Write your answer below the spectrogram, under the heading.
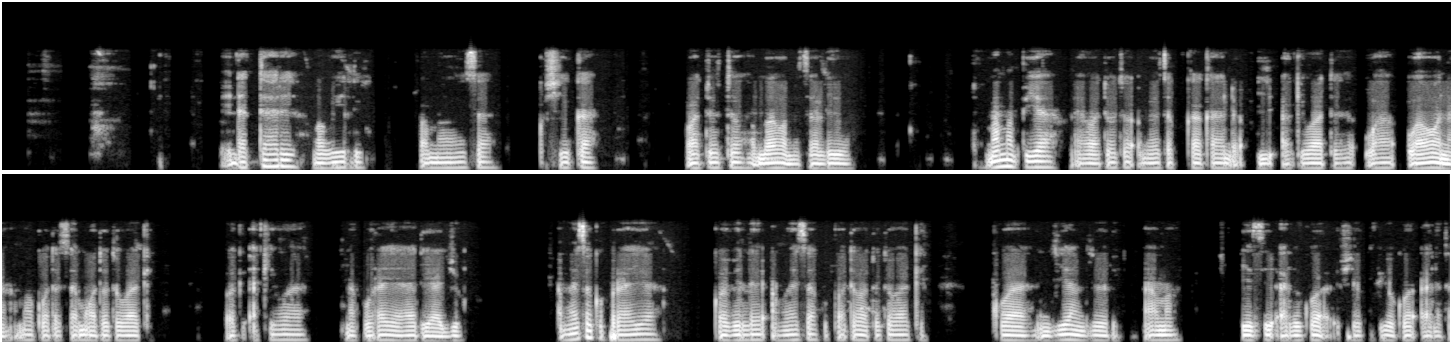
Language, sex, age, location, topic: Swahili, male, 18-24, Nakuru, health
